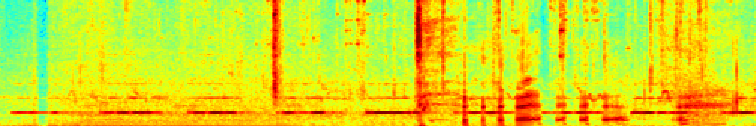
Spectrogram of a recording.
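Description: A dump truck gives a steady run of evenly spaced reversing beeps over an idling engine, then a sharp air-brake hiss and a sliding tone. People talk over the later part.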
